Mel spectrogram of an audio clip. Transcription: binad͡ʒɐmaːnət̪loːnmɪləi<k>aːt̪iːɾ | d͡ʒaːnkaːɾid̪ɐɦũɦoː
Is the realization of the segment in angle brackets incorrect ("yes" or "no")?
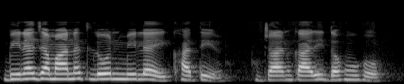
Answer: yes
